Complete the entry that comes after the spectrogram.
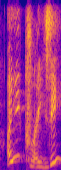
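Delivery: high, loud scornful woman; shouted. Acted. Woman shouts at the tall man's offer, high and loud. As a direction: shout it in disbelief. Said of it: "shouted a woman".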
